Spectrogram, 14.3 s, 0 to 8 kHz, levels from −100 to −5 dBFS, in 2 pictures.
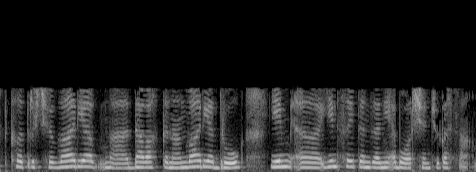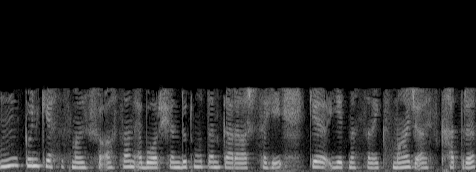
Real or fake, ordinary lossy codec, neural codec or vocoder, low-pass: real; AAC, 16 kbps; none; 7.2 kHz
